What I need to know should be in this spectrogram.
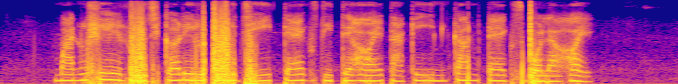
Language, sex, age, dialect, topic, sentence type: Bengali, female, 25-30, Standard Colloquial, banking, statement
